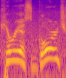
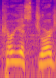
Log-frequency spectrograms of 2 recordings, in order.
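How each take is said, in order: First: The name sounds like the word gorge. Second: The name sounds like the name George. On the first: The speaker calls it right. "it's going to be Curious Gorge from now" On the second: The speaker calls it wrong. "The only reason I called him Curious George"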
